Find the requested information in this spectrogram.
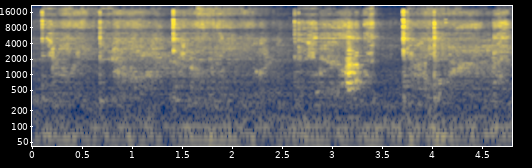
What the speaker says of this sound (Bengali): এবার মাংসটা মশলার মধ্যে ভালো করে একটু কষিয়ে নিই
